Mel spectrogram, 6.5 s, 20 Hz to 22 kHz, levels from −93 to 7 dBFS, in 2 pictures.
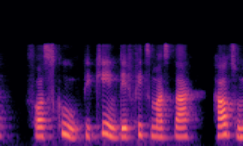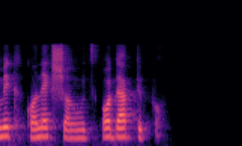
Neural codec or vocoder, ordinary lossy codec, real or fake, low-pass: codec, 16 kHz, about 1 kbps, DyCAST, with the encoder's durations; none; fake; 7.2 kHz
